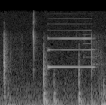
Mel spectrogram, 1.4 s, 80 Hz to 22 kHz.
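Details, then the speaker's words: Cambridge Audio Minx Air 100 speaker with no power: a steady high continuity beep, meter placed by the microphone, while tracing the plus rail of the switched-mode power supply on the bench. "You don't need just the meter to hear a beep, do you? No, you don't. There we are. Lovely beepy."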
